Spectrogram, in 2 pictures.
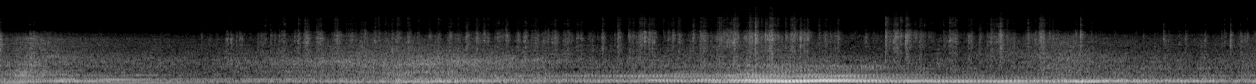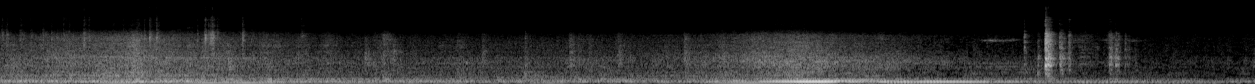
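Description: Chicken and potatoes frying in a wok, a crackling sizzle with many small pops. A low rumble swells and fades twice, and there is one sharp click near the end.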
